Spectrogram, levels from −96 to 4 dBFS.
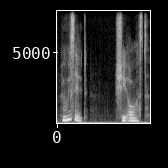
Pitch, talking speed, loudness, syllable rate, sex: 220 Hz, 160 wpm, -15 LUFS, 5.5 syllables/s, female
